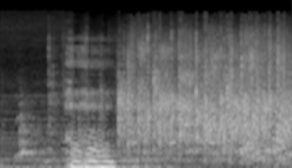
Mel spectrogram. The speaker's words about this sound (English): Followed by polite golf applause.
